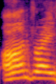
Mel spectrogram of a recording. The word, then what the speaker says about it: Andrea: But then before I could say anything, he was like, hi, Andre so-and-so. I was like, Undrea is pronounced Andre.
